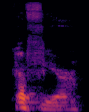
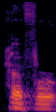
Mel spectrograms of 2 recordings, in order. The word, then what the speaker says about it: kefir: with dinner and last this is kefir or kefir or however you like to pronounce it which is a fermented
